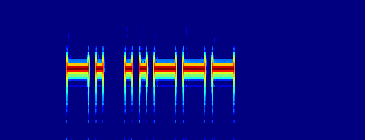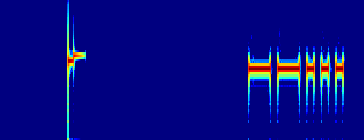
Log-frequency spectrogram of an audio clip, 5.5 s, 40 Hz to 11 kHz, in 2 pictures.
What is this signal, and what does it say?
Morse code, heard as a keyed tone, about 22 wpm, 700 Hz. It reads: N 2 7
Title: Single-Letter Single-Number 22wpm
